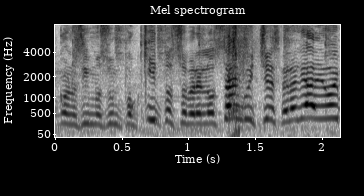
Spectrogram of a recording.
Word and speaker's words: sándwich: Sandwich. El error está en decir sandwich.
